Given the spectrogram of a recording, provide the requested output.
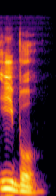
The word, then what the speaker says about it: Igbo: be even more tribe Igbo yeah that's that's evil but it's spelled like Igbo it's like yeah listen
